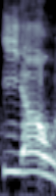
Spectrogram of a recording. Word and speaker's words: יהו: Aqui você verá o nome do Criador, Iau, sendo pronunciado de forma correta.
